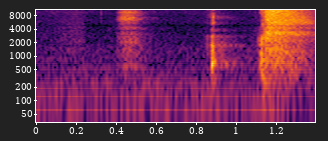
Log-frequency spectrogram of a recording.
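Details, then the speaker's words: Sneeze during a pollen-triggered fit, person sitting up, saying they can't take in as much air as they want: a faint inward breath, a sharp catch, then one loud, somewhat muffled explosive sneeze. "it's hard actually hard to sneeze wanna blow my stomach but they don't I don't know I feel like they sound weird you because I can't take as much air as I want to"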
